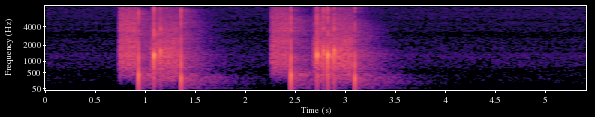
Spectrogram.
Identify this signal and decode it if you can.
Pulse dialling, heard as a rotary dial, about 9 pulses a second, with room echo. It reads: 1 2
